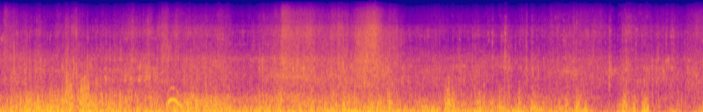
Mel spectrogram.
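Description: Wind buffeting the microphone of a mountain bike descending at speed, over the rumble and knocks of the bike's tyres and frame on a rough dirt trail. It gets quieter near the end.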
